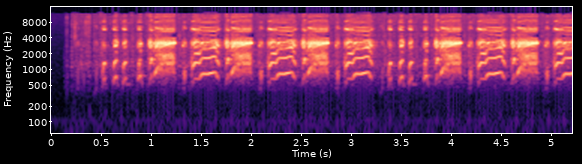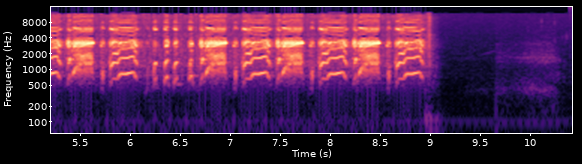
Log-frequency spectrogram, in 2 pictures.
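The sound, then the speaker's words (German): A plush toy rooster, lifted by its neck, squawks in a rapid, repetitive electronic clucking loop, loud, for about nine seconds before cutting off abruptly into near silence. “Der wackelt sogar beim Laufen mit den Flügeln, und wenn man ihn am Hals hochnimmt, was ich gerade tue, dann zetert er.”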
